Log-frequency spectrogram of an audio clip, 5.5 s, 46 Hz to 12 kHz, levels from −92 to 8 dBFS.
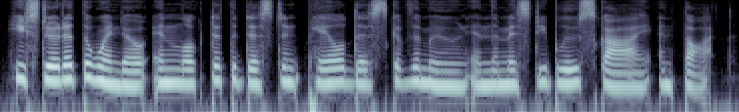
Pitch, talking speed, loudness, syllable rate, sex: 190 Hz, 240 wpm, -19 LUFS, 5.0 syllables/s, female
